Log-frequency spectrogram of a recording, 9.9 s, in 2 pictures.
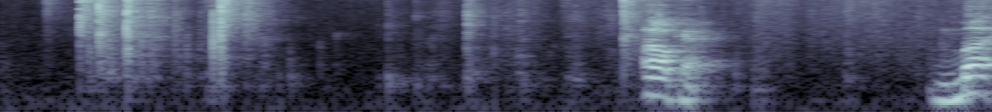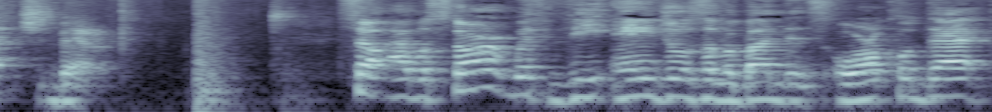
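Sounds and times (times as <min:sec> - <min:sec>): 
person taking a sip of water: 0:01.5 - 0:03.1
speech: 0:03.2 - 0:03.6, 0:04.7 - 0:05.6, 0:06.7 - 0:09.9.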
